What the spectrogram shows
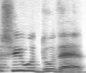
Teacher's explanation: Stress on the word would indicates criticism and disapproval of typical behavior in the past.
